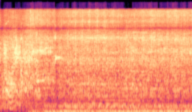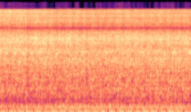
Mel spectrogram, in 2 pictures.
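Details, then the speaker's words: Engine with a dual four-barrel carburettor setup, carburettor still needing cleaning: the engine catches and settles into a lumpy, uneven idle with a regular stumble, one cylinder dropping out. Misfire on one cylinder. "You'll hear it missing on one cylinder."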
